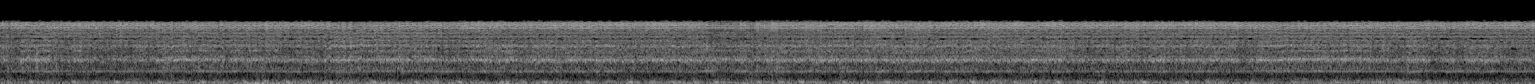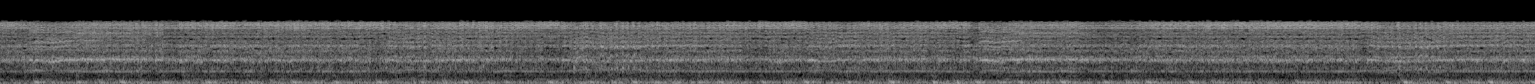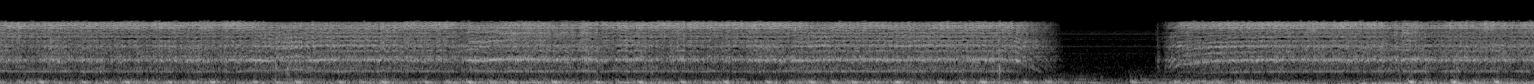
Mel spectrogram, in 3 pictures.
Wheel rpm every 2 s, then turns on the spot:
160, 160, 160, 160, 160, 160, 160, 160, 160, 160, 160, 160, 160, 160, 160, 160, 160, 160, 160, 160, 80, 110, 160.
none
